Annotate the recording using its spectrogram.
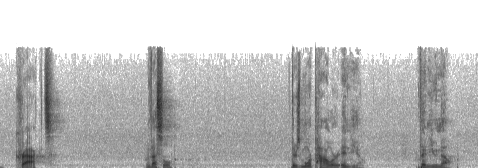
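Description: A man speaks with animation in short bursts through a microphone.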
